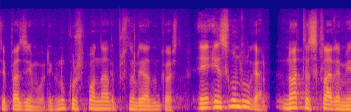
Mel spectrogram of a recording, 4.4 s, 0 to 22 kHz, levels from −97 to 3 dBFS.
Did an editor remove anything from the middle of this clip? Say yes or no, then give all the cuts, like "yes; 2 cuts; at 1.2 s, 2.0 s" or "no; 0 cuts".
yes; 4 cuts; at 1.4 s, 2.0 s, 2.3 s, 3.3 s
